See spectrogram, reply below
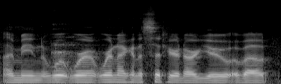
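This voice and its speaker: Low-voiced man in casual podcast talk. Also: level tone, fairly quick, clean tone, dull audio. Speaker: podcast co-host. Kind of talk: casual conversation.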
